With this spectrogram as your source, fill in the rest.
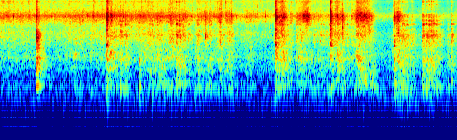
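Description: Tomato puree fries in a pan with a steady close sizzle, broken by repeated scrapes and taps of a spoon stirring against the metal, no speech over it.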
